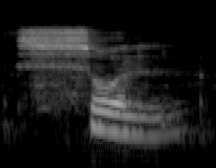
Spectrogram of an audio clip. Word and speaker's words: sol: Agora, em espanhol, a palavra sol se pronuncia dessa forma. Sol, ela é mais fechada.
